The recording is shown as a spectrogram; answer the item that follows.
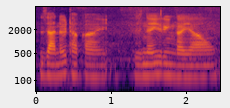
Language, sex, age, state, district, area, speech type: Bodo, male, 18-30, Assam, Chirang, rural, spontaneous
